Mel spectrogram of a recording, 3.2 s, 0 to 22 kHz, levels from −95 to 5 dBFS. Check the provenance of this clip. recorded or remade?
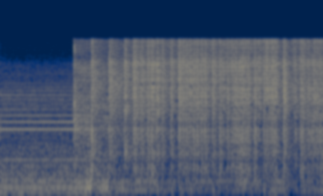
recorded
